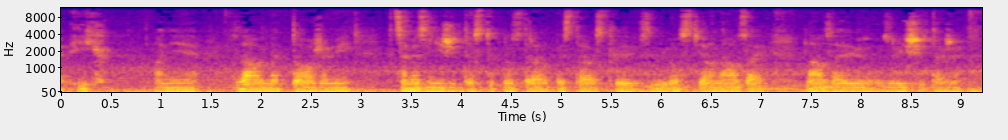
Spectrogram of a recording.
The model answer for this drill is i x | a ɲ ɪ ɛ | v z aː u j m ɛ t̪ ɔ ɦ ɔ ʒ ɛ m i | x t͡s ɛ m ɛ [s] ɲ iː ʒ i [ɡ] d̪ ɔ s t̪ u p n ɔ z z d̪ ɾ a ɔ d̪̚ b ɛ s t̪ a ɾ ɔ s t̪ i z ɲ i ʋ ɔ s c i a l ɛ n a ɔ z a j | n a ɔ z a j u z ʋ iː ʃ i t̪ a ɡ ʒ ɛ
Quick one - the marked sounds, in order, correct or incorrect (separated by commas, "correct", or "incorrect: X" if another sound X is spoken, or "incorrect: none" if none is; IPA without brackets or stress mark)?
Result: incorrect: z, incorrect: ɟ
